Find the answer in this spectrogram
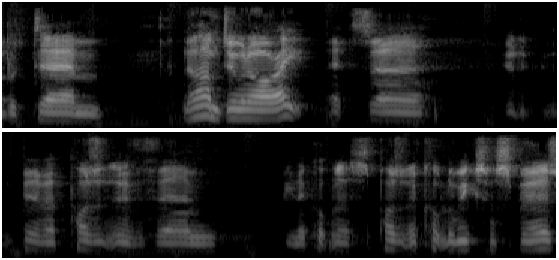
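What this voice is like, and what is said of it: Regional English accent. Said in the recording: “That's an interesting accent I hear there... when people hear the accent, they sort of look totally puzzled... you don't actually support Newcastle”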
